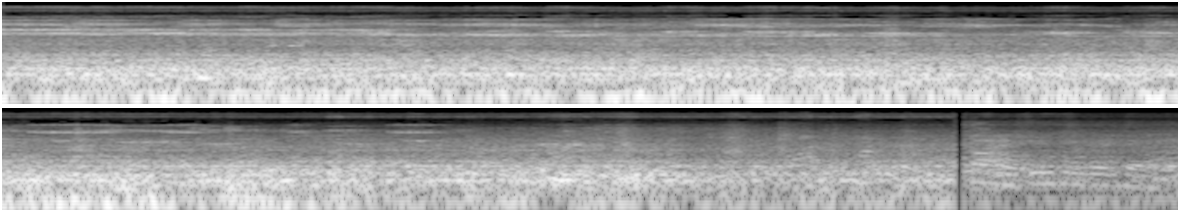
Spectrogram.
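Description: A train rumbles along the tracks at speed.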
